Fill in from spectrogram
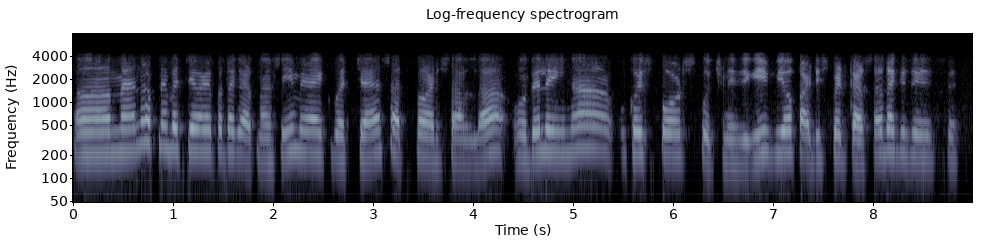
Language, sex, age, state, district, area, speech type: Punjabi, male, 18-30, Punjab, Mohali, rural, conversation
